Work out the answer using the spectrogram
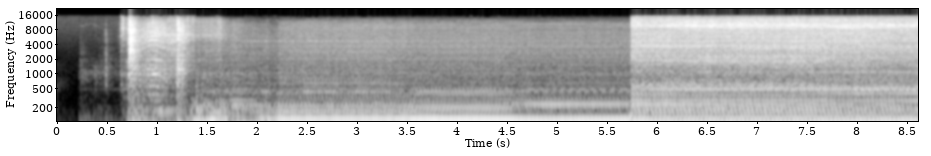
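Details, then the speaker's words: Mazda MX-5 Miata drift car, engine just reinstalled after restoration, first start after retightening belts and power steering belt: short crank, smooth even idle, clean revs, no knocks or squeals; engine sounds healthy. "je pense qu'on est d'accord pour dire que le moteur a l'air de toi on est bien rond il y a pas de bruit normal"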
